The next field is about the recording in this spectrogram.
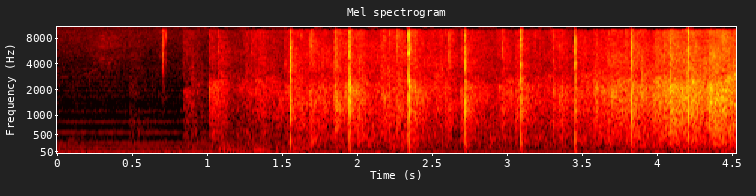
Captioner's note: applause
